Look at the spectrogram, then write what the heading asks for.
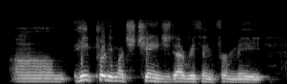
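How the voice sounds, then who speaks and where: An ordinary speaking voice: a man with an American accent, fairly high in pitch with ordinary pitch variation, at a moderate pace. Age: 50s. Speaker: podcast guest, music fan. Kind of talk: casual chat.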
